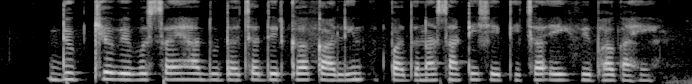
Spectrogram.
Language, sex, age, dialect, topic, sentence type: Marathi, female, 18-24, Varhadi, agriculture, statement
